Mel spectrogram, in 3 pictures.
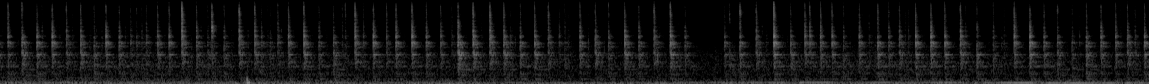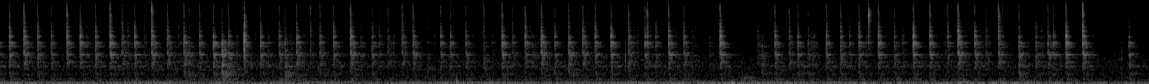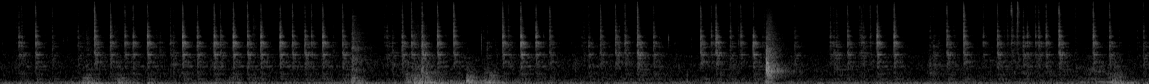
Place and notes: Piatkowo district, Marysienki alotments - rain drum roll
rain drops going down and hitting the bottom of the drainpipe after heavy storm. owner of the place rummaging in the garage.
województwo wielkopolskie, Polska, European Union, 10 May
